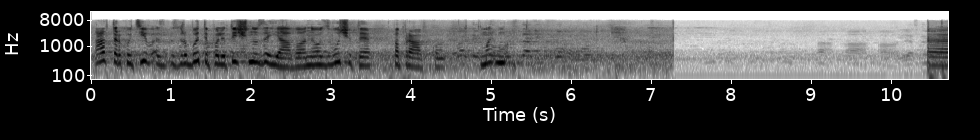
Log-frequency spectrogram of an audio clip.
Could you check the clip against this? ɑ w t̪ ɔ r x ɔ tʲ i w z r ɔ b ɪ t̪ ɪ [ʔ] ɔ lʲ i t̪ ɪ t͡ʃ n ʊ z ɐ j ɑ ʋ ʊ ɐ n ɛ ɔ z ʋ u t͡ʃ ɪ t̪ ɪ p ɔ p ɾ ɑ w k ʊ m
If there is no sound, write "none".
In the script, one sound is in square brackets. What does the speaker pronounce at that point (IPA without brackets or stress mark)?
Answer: p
